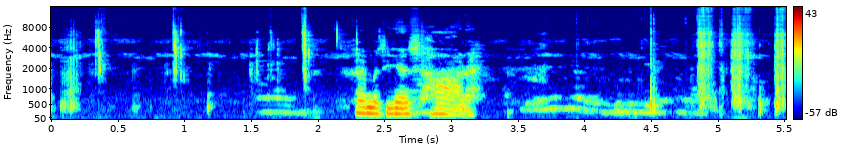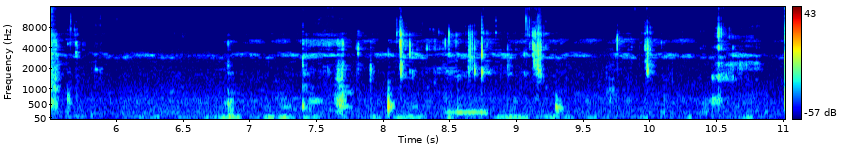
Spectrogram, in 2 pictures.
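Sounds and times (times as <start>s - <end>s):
wet mouth clicks: 0.0s - 2.2s
person chewing food: 0.0s - 2.3s, 4.8s - 5.9s, 6.8s - 11.0s.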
